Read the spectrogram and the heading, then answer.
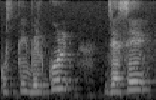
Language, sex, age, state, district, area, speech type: Hindi, female, 60+, Madhya Pradesh, Ujjain, urban, spontaneous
